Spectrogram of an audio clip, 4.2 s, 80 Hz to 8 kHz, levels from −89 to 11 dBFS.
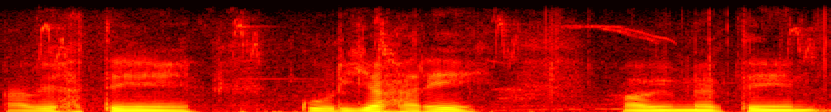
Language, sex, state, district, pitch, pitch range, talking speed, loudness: Chhattisgarhi, male, Chhattisgarh, Sarguja, 120 Hz, 115-120 Hz, 130 wpm, -18 LUFS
